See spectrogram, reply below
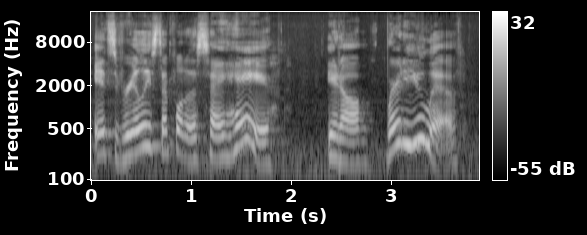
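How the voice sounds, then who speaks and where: A woman's voice: medium pitch, big pitch swings, normal speed, a little mellow, slight background noise. Upbeat woman giving practical advice. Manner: upbeat and practical, laughs often, asks the audience. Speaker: real estate agent on a panel. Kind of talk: panel discussion, giving advice.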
